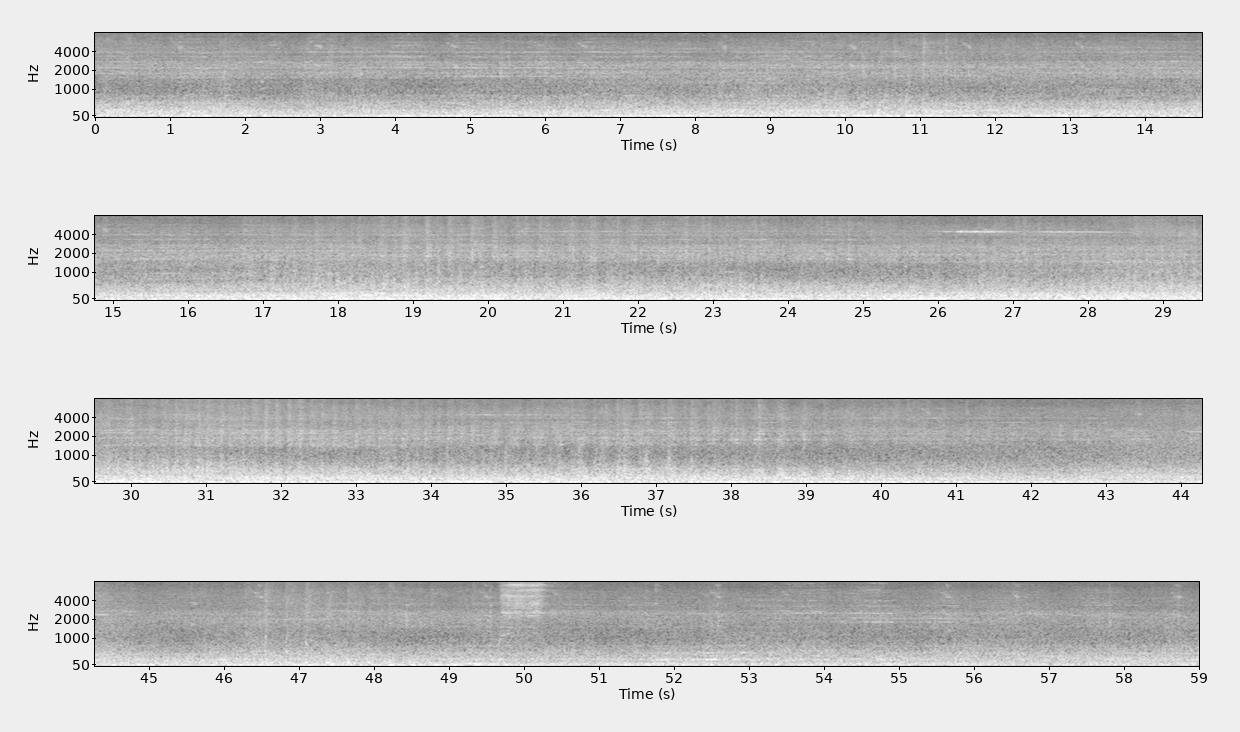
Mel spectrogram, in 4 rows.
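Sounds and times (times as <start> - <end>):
steel wheels rumbling on rails: 0.0 - 59.0
high squeal: 25.9 - 28.6.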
